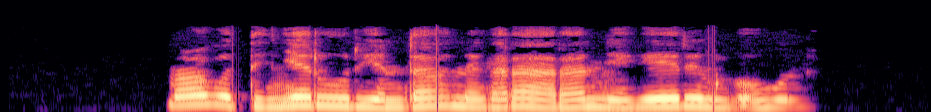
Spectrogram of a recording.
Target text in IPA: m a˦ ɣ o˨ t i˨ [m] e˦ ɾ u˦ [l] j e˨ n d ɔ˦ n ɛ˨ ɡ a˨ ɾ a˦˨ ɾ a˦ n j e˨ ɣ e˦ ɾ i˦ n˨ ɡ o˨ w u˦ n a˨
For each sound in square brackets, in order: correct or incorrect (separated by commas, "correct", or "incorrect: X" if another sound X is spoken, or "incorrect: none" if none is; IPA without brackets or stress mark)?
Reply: incorrect: ɲ, incorrect: ɾ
